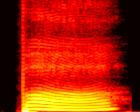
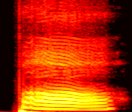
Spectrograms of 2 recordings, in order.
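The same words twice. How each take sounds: First: The syllable is said at a normal pitch. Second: The syllable is said at a higher pitch.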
